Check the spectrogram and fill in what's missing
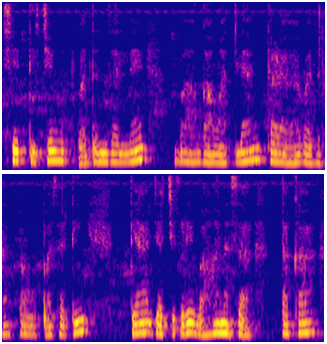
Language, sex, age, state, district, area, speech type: Goan Konkani, female, 60+, Goa, Canacona, rural, spontaneous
